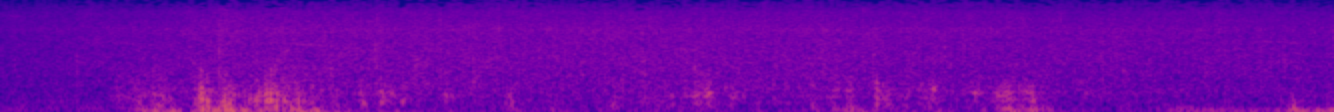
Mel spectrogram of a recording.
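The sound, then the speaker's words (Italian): Stormy wind gusts roar through steady, hissing rain, with a deep rumbling surge early on, then a continuous blustery wash that swells and eases without any voices. “Fulmini, tuoni, scrosci di pioggia, colpi e fischi di vento.”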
